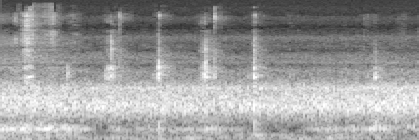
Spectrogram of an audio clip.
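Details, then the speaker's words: Failed DC voltage-regulated PC case fan with worn bearings: rough, hissy whir with light clicking about four times a second; fans from the same batch failed together with a bad smell. "Yeah, the bearings Well, you can hear that. That sounds really terrible."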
